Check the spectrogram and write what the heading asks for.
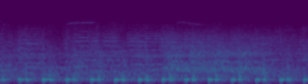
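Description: Music playing in a baseball stadium over crowd noise, with a low note repeating at about three beats a second.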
